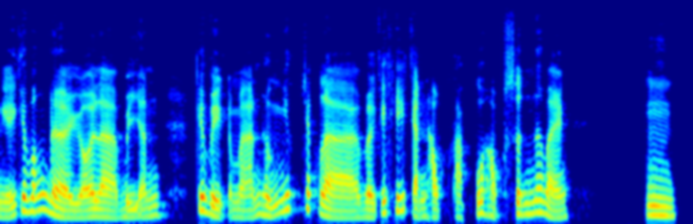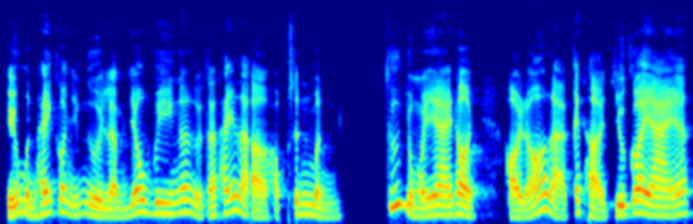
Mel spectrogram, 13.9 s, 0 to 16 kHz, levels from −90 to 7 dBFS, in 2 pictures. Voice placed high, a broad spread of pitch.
No: medium, 155 Hz; wide, 6.9 semitones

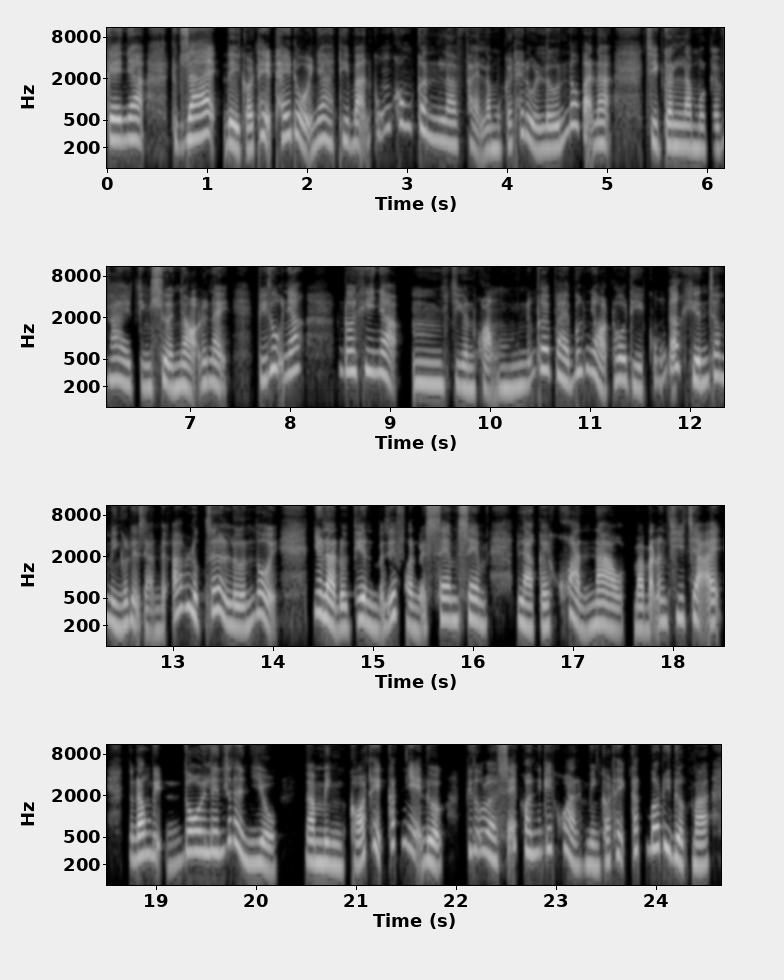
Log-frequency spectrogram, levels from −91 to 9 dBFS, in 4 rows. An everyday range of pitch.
No: wide, 6.2 semitones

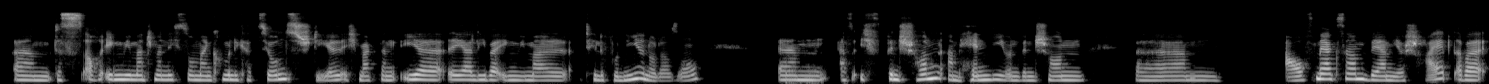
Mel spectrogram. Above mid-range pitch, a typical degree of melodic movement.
No: high, 205 Hz; narrow, 2.1 semitones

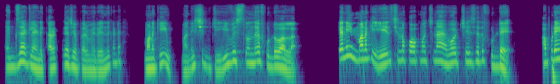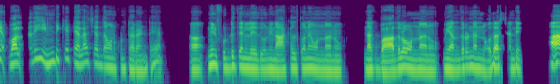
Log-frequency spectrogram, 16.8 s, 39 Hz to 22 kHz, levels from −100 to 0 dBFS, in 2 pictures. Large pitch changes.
Yes: wide, 7.7 semitones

